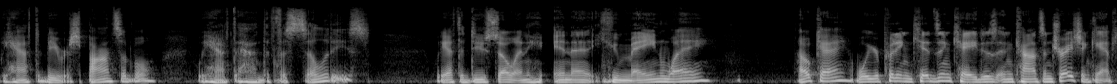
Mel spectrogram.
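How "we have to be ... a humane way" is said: soothing, reassuring, nice, calm, even voice. Imitating how Jen Psaki said it, in a nice, calm voice. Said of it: "you heard how Jen Psaki said it, nice, calm voice".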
